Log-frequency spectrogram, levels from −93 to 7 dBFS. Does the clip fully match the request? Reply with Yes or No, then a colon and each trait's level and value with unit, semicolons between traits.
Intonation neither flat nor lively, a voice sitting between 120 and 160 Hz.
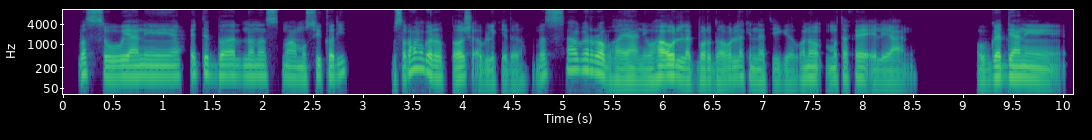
No: average, 3.6 semitones; low, 110 Hz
